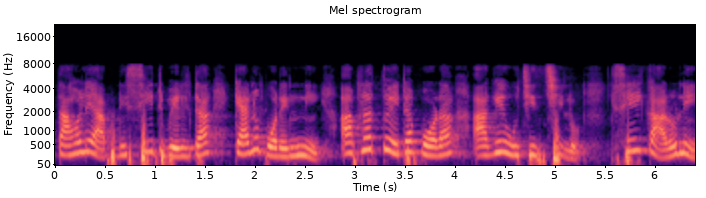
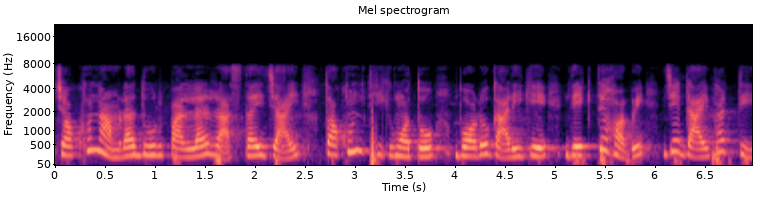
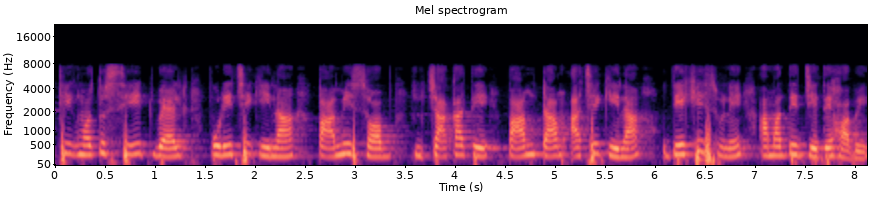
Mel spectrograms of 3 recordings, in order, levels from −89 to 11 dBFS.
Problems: none marked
